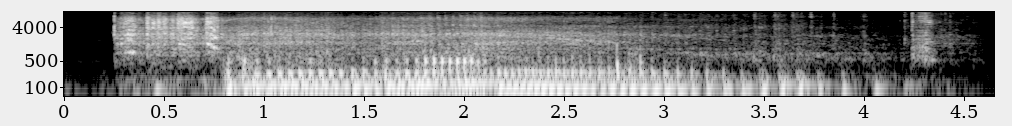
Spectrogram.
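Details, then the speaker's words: Suzuki King Quad 750 ATV, warm after blading a driveway, radiator fan running: engine catches after a short crank, runs rough and uneven, then dies when the throttle is released. Won't restart until fully cooled; fuel pump later replaced. "Uh, it's fairly warm. Um, and if I were to let off the gas at all, it would die and I go to start it back up again and and it'll have a hard time starting"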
